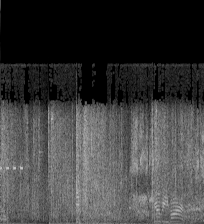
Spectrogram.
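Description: A rapid burst of gunfire rattles close by.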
